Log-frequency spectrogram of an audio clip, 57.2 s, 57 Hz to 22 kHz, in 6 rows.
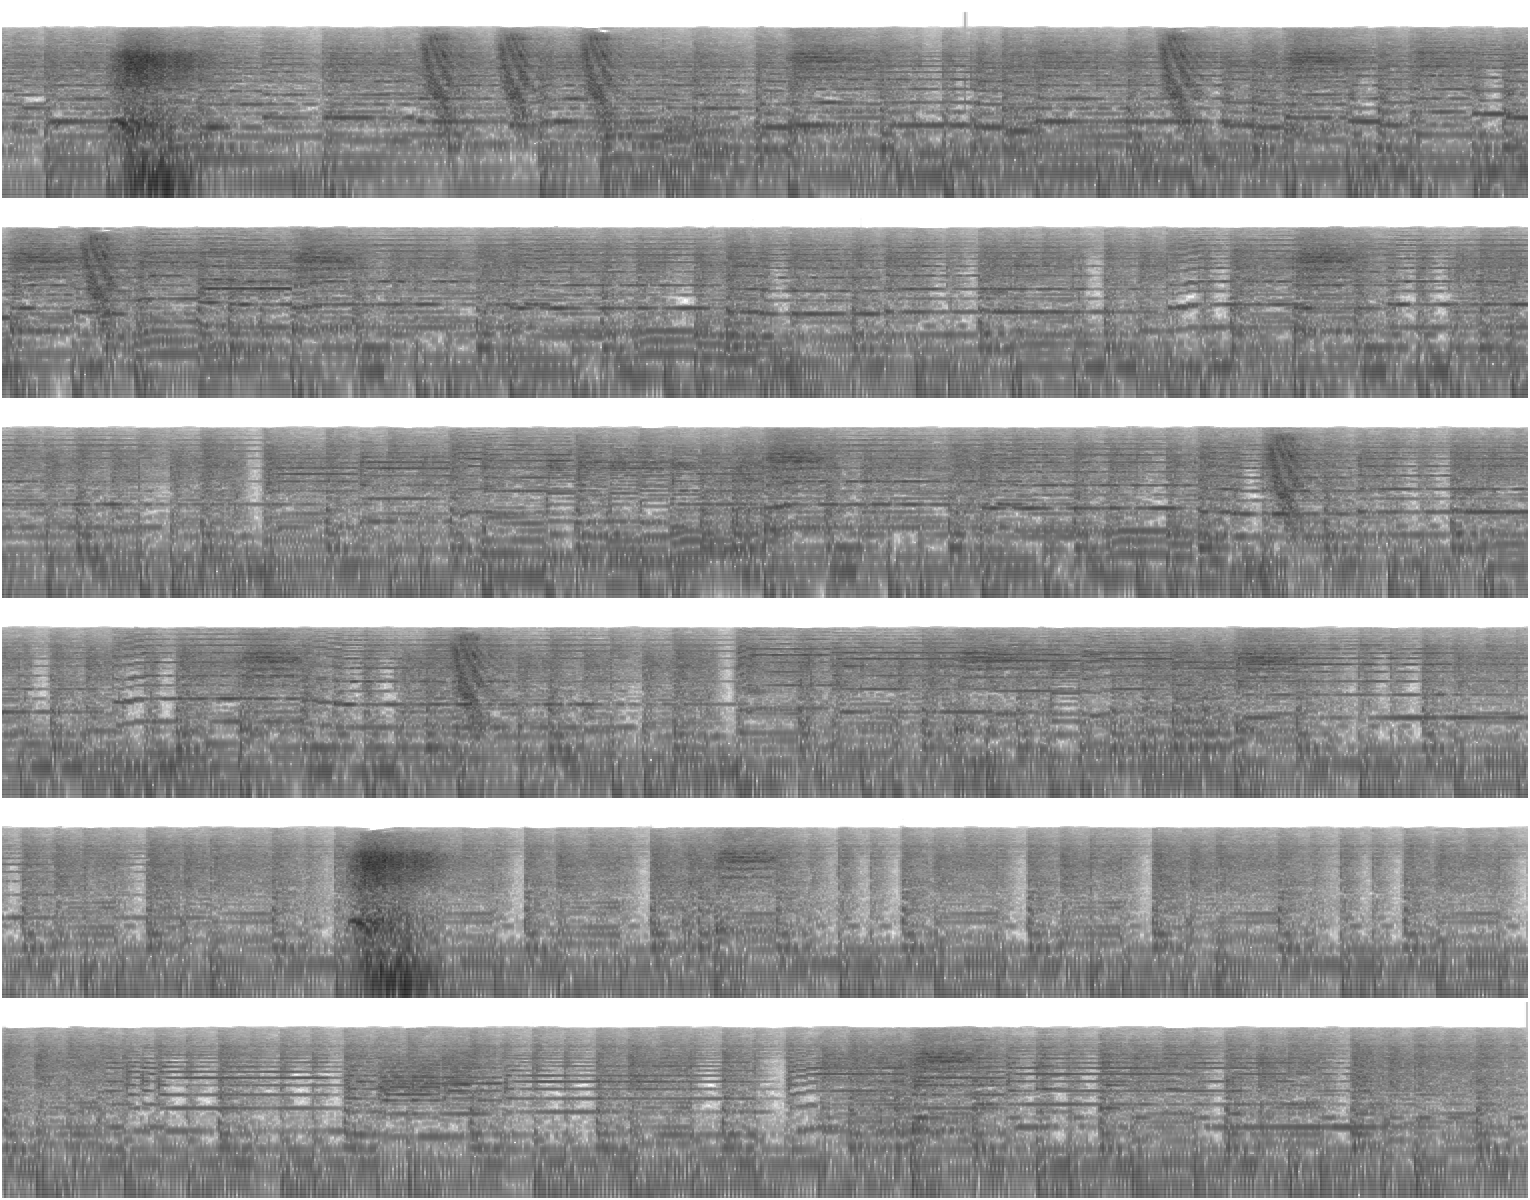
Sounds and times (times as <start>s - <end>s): Music: 0.0s - 57.2s.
